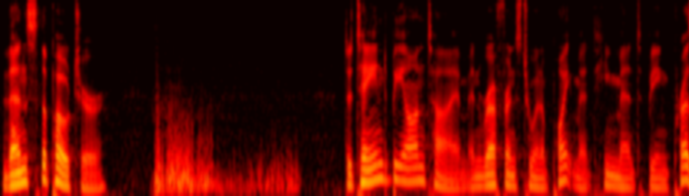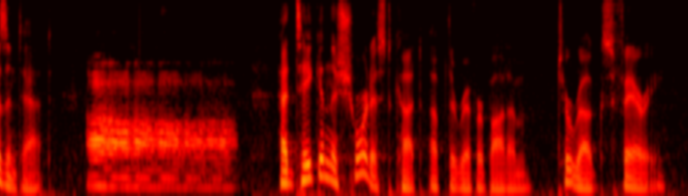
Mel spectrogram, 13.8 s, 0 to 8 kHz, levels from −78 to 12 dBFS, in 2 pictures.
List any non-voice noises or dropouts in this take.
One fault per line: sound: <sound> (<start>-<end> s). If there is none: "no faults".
sound: sigh (1.5-3.1 s)
sound: laugh (7.8-9.3 s)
